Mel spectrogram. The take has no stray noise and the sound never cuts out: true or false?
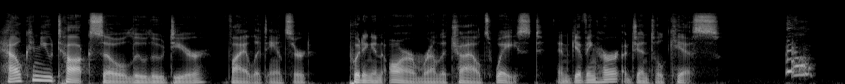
false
